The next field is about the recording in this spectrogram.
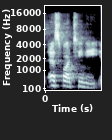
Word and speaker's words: Eswatini: It's Eswatini.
